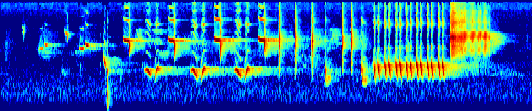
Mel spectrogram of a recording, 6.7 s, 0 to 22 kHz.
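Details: Moscow park nightingale, 50th Anniversary of October park: soft high whistled notes, then a repeated sliding whistle motif, quick clicks, and a dense buzzing trill ending in a harsh rasp; faint low background hum.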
